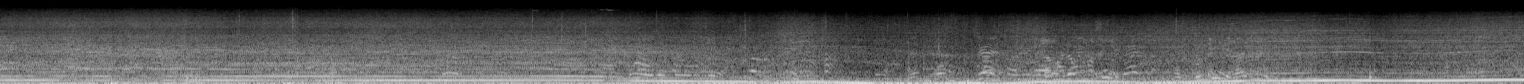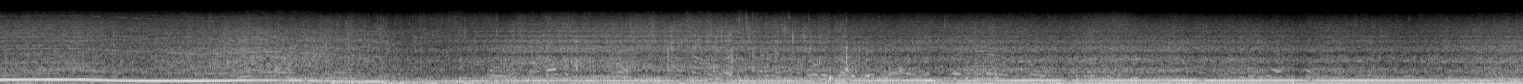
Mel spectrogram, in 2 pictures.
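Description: An SUV engine working hard in deep mud: revs held high and steady, then falling away about seven seconds in, then rising and falling over and over as the car fights for grip, then held at a steady high drone for the last ten seconds.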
